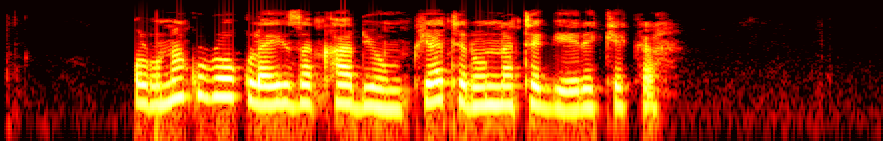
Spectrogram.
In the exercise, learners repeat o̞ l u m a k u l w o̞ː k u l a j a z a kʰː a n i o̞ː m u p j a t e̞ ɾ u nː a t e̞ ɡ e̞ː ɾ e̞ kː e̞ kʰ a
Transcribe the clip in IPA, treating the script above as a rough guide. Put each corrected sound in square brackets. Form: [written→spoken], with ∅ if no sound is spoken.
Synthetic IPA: o̞ l u [m→n] a k u l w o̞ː k u l a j [a→i] z a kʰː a [n→d] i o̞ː m u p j a t e̞ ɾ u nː a t e̞ ɡ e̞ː ɾ e̞ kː e̞ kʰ a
